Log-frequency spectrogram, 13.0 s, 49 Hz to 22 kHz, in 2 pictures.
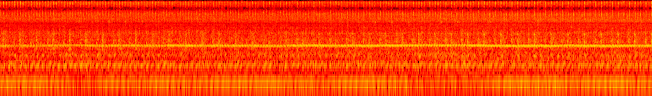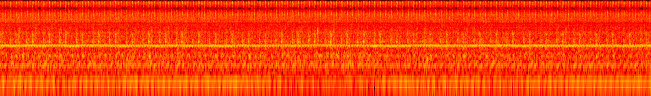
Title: Audi 80 V6 2.6 Motorgeräusch Klackern Nageln?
